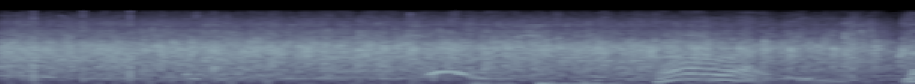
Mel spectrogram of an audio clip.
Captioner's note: cheering and applause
